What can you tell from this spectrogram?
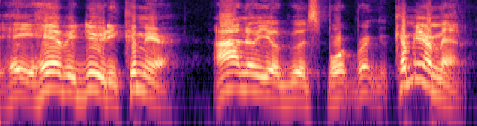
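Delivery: loud, high teasing call; barker call-out. Retold or imitated. Barker calling a heavy man over to his game. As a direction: josh the big guy over, loud and friendly. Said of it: "I would say".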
